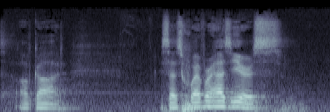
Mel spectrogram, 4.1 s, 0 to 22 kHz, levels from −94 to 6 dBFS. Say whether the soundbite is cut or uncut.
uncut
